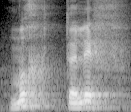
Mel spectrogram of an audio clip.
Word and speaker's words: مختلف: خاص توجہ چاہیں گے۔ مختلف، اس لفظ میں تے پر زبر کا خاص خیال رکھا جانا چاہیے، اس طرح پڑھا جائے کہ تے کا تلفظ نمایاں ہو جائے۔ عام طور پر رجحان ہے کہ اس لفظ کو تے پر جزم کے ساتھ پڑھ دیا جاتا ہے، جو کہ غلط ہے۔ اس کو پڑھنا ہے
